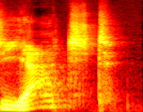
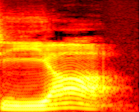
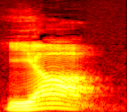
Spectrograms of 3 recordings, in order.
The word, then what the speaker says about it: yacht: At one point, was it pronounced yacht? Yacht? Maybe. But in this case, it's yacht. Yacht. I'm not even closing my mouth for the T at the end.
